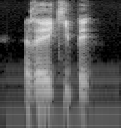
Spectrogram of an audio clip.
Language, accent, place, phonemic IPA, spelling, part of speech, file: French, France, Lyon, /ʁe.e.ki.pe/, rééquiper, verb, LL-Q150 (fra)-rééquiper.wav
- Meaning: to reequip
